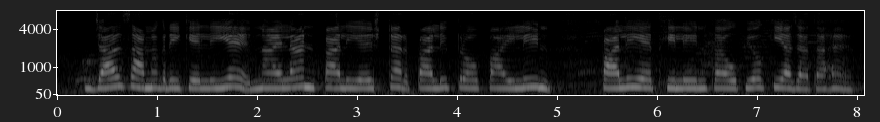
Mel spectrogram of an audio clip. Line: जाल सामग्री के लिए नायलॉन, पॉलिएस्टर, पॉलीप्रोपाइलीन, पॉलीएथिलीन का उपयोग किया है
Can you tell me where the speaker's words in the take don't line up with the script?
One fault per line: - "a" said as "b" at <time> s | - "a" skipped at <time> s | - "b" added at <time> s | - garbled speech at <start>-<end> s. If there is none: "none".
- "जाता" added at 7.3 s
